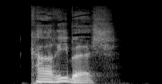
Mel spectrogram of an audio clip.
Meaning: Caribbean (pertaining to the sea and region bounded by the American continent and the West Indies)
- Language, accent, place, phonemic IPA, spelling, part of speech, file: German, Germany, Berlin, /kaˈʁiːbɪʃ/, karibisch, adjective, De-karibisch.ogg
